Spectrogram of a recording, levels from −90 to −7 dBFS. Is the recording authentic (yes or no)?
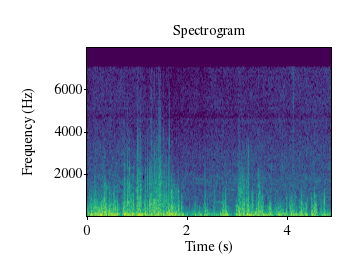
no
